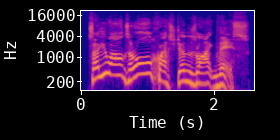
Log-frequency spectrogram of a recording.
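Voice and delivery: high, slow, incredulous accusation; pompous exasperation; exasperated challenge. A narrator's reading. Zarniwoop exasperated by evasions.

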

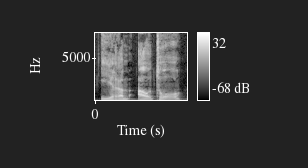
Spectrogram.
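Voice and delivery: slow, loud, rising disbelief; drawn-out, high incredulous question; incredulous echo. A narrator's reading. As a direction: throw the answer back as an astonished question. Boss echoes answer in disbelief.

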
